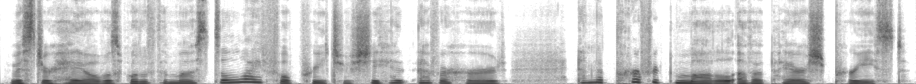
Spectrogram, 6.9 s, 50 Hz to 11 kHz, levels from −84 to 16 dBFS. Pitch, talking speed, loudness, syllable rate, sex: 215 Hz, 185 wpm, -17 LUFS, 4.8 syllables/s, female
